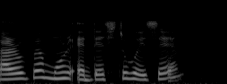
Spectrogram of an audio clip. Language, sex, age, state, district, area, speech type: Assamese, female, 18-30, Assam, Dhemaji, rural, spontaneous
